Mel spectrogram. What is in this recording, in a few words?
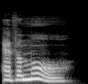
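"evermore", British English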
